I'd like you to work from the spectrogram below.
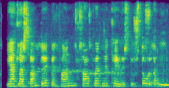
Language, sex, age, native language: Icelandic, female, 40-49, Icelandic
